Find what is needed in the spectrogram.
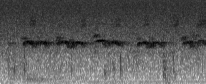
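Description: Bird chirping: a quick string of short, high chirps at a nearly even pitch.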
